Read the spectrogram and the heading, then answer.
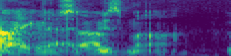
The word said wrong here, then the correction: Uzomah: Uz, Uzomah.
